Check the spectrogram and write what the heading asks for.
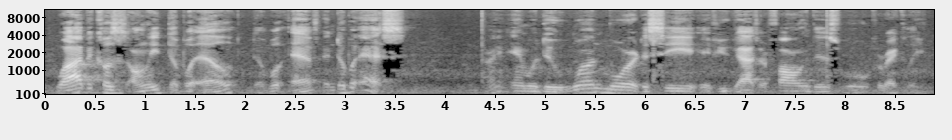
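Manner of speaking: normal talking voice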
